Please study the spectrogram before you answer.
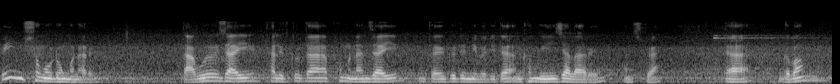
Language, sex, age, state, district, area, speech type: Bodo, male, 45-60, Assam, Chirang, rural, spontaneous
